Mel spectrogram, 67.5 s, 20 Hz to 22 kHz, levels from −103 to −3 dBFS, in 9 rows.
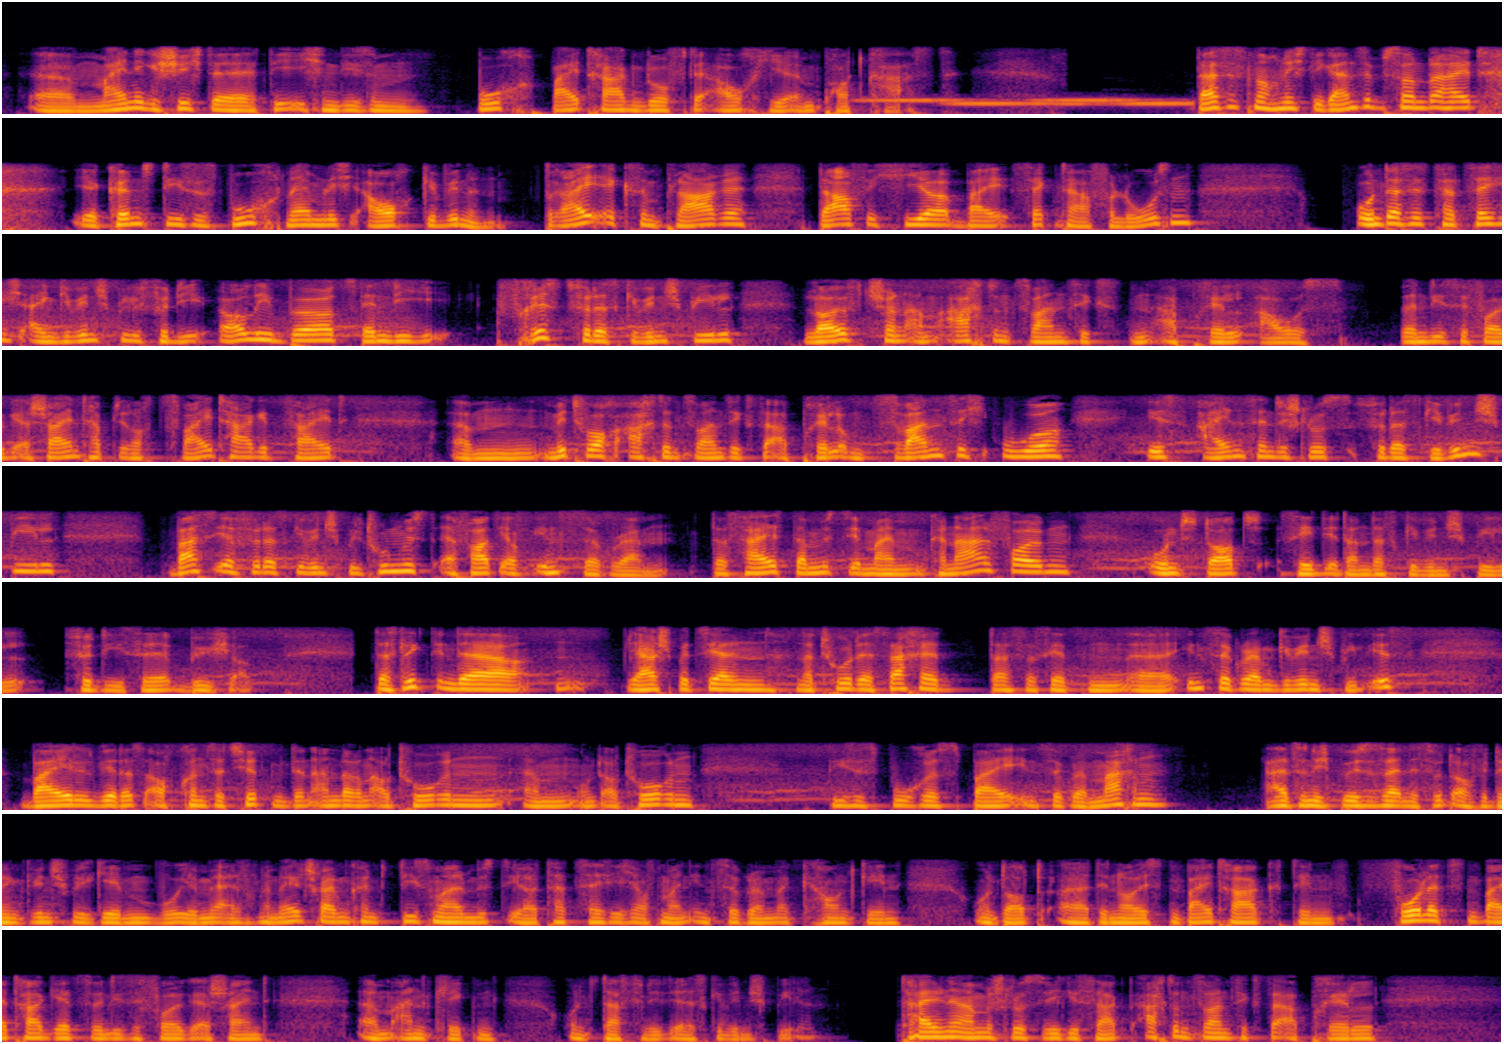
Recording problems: high frequencies cut off; severe; nothing above 4.5 kHz
hiss; faint; from 14 to 52 s; 25 dB below the speech
siren; faint; from 4 to 6 s; peak 10 dB below the speech

